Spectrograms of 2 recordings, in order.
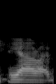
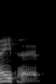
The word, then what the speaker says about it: EPUB: I need to specify no one calls it an eprib it's an Epub so you need to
